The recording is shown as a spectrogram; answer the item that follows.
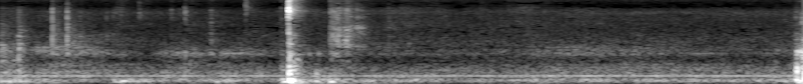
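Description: Small clicks and taps of a printed circuit board and soldering tools being handled, with one sharper click about one and a half seconds in, over a faint steady hum.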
